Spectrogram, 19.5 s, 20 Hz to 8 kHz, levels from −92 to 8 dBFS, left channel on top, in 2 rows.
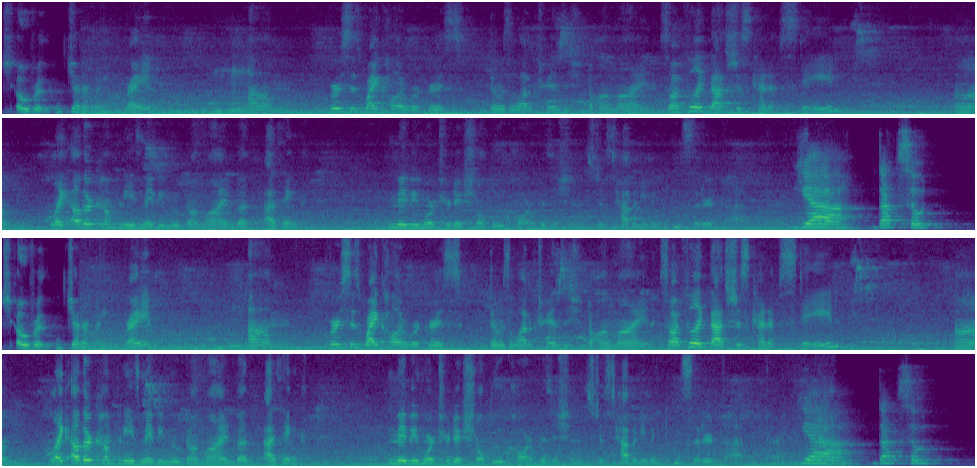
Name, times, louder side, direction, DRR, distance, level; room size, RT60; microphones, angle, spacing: voice 1, 0.0-1.5 2.5-2.9 3.2-8.4 9.5-12.7 13.6-17.5 17.9-18.1, right 5 dB, 40° right, 0.5 m, -33 dB
sound 1, 0.8-18.1, right 1 dB, 65° right, 1.2 m, -38 dB
voice 2, 2.1-2.5 17.6-19.0, left 4 dB, 30° left, 0.5 m, -30 dB
20.0 x 10.5 x 2.6 m
head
